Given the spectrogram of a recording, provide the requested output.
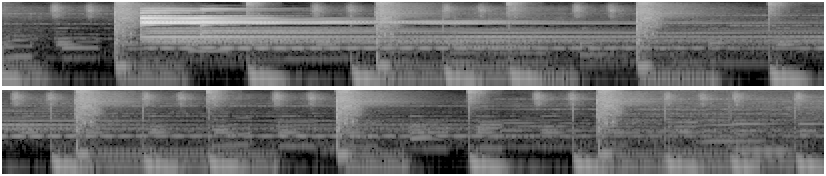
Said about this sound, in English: I do have a bell here. I'm going to ring this bell, and this is just to clear the energies to get you in a more relaxed state, okay? So you can really soak in these affirmations. So here we go.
